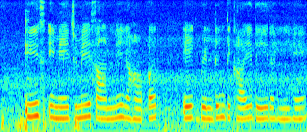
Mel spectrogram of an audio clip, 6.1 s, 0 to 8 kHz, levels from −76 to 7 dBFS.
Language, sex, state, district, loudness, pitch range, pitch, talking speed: Hindi, male, Rajasthan, Jaipur, -17 LUFS, 205-225 Hz, 215 Hz, 115 wpm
